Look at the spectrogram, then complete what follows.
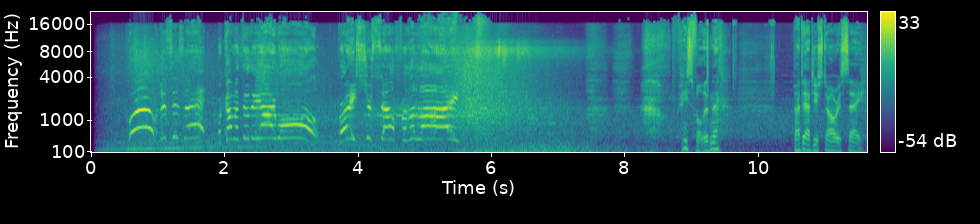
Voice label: gaming, voiceover

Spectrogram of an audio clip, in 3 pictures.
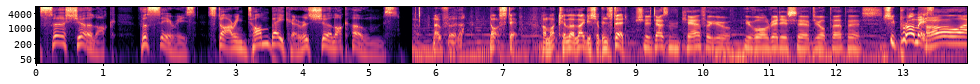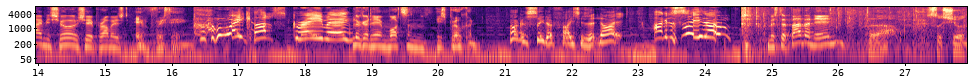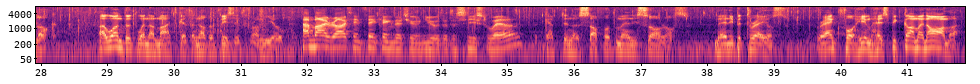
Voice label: audio drama narration

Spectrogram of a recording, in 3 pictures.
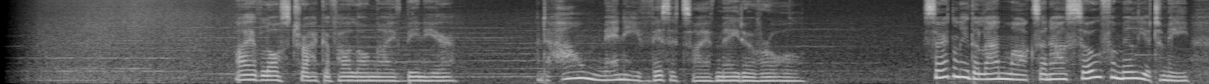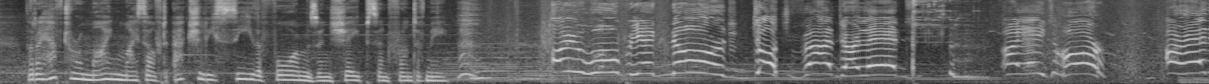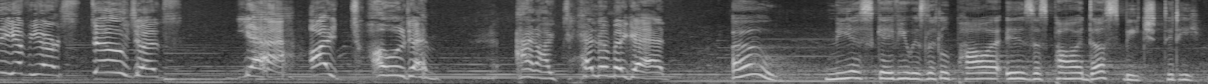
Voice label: video game, voiceover

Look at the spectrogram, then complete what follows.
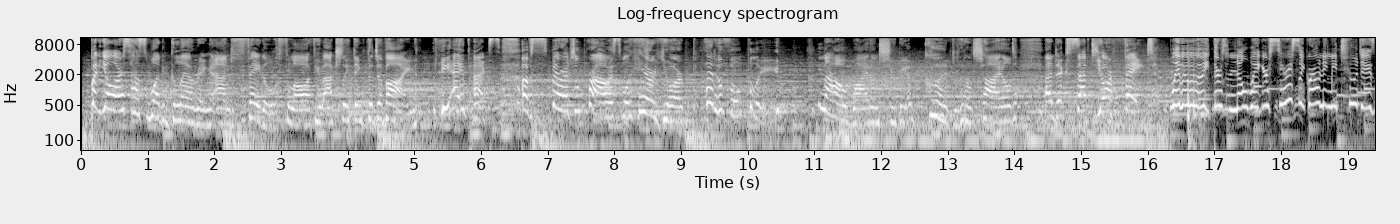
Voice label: animation, voiceover

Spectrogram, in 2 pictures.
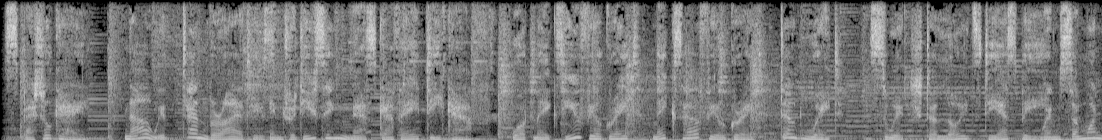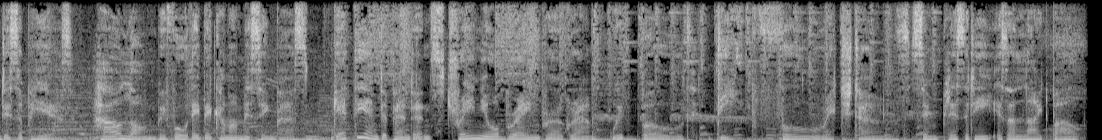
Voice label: voiceover 20 second soundbites

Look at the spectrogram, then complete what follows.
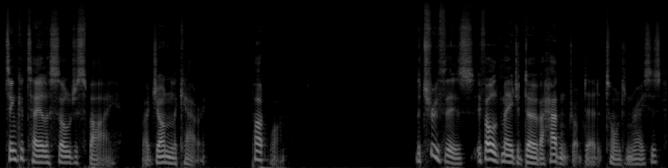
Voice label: voiceover audiobook showreel

